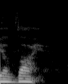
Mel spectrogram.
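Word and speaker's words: al-zahir (الظاهر): Some people pronounce it zahir, okay, but it's properly pronounced to be al-zahir.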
